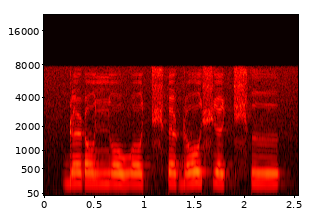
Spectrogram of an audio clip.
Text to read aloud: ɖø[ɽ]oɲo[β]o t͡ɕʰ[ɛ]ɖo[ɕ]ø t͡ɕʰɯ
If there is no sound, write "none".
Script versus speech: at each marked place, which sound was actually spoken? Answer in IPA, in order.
ɽ, w, ø, ɕ

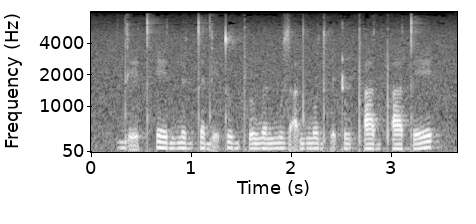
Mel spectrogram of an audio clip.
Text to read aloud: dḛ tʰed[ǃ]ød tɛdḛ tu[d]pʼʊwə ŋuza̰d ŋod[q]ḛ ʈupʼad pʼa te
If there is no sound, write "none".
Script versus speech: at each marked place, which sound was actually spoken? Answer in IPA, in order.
n, d, ʔ

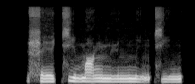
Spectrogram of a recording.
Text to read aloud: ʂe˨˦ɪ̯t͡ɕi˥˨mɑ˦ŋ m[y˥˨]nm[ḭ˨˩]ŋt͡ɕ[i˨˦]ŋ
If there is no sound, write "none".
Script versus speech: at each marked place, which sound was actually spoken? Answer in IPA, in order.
y˨˦, ḭ˨˩, i˨˦

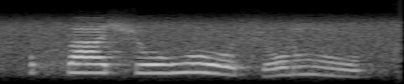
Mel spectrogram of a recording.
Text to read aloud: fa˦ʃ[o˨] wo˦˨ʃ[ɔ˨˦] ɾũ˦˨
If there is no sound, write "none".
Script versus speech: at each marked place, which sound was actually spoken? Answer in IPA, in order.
o˦, o˨˦

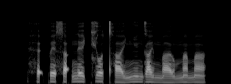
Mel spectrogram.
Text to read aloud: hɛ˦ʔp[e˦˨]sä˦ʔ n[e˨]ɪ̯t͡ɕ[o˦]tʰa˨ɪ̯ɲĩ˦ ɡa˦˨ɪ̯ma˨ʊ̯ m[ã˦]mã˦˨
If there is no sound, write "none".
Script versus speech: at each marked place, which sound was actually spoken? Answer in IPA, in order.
e˦˨, e˦˨, o˦, ã˦˨

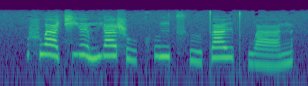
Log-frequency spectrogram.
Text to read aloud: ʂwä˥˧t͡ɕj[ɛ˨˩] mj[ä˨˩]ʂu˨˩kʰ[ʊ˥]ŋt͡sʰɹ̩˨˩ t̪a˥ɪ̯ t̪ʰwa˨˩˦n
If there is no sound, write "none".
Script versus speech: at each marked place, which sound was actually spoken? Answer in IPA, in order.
ɛ˥˩, ä˥, ʊ˥

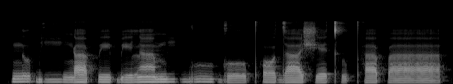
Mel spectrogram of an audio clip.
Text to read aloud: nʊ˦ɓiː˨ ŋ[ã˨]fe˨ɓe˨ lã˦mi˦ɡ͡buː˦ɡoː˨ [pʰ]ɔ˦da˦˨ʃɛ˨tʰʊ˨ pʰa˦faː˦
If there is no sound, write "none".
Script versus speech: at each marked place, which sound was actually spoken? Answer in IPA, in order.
a˨, pʰ

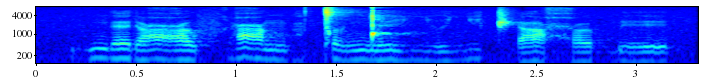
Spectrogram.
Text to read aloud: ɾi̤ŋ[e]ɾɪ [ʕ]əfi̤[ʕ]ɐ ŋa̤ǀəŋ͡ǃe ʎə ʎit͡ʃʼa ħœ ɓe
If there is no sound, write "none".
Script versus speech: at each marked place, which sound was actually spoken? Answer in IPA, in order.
ɛ, ʕ, ʕ

